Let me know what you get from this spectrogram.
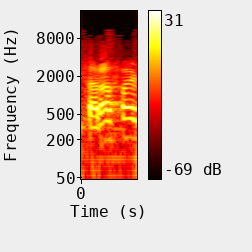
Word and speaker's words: Zarafa: Sí, Zarafa es una película de animación,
